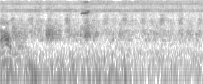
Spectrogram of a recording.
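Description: A retriever panting.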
